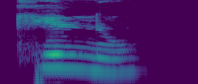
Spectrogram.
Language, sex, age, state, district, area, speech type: Nepali, female, 18-30, West Bengal, Kalimpong, rural, read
